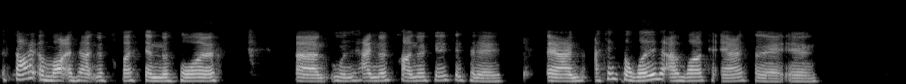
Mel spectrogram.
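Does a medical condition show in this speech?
Yes: muscular dystrophy; spontaneous mutation, not inherited, present from birth, power wheelchair user, hard of hearing, needs captions; mild speech impairment.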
